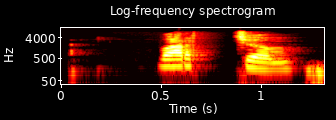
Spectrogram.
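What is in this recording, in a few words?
"варччӧм", Komi, female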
